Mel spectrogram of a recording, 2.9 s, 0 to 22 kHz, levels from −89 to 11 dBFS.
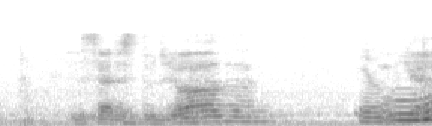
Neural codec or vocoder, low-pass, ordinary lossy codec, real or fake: vocoder, 22.05 kHz, 80 mel bands, WaveNeXt; 7.2 kHz; none; fake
